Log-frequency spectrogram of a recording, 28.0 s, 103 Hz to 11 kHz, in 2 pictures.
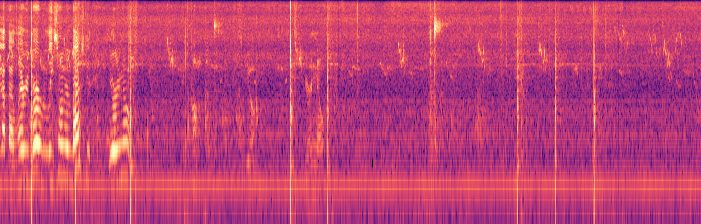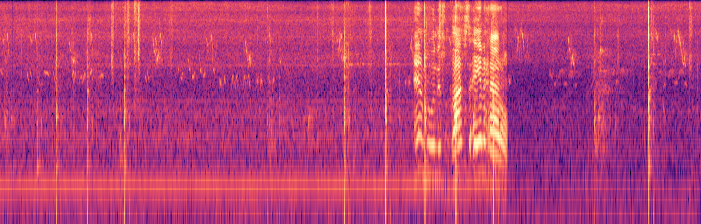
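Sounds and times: steady low hum: 0:00.0 - 0:28.0
basketball bouncing: 0:00.4 - 0:04.4, 0:05.1 - 0:07.3, 0:08.5 - 0:12.2, 0:14.0 - 0:16.8, 0:20.8 - 0:24.1, 0:27.0 - 0:27.2.

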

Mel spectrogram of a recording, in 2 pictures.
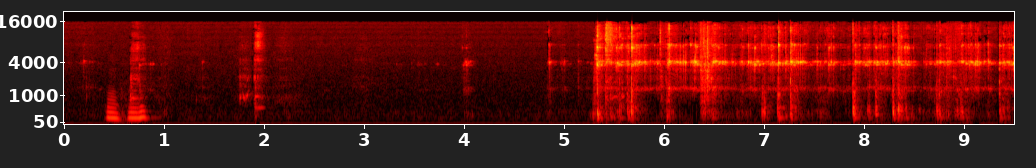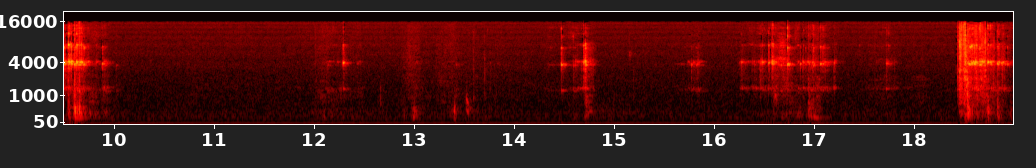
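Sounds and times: foil pinwheel toy rattling: 0:05.3 - 0:10.0, 0:18.4 - 0:18.9.

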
